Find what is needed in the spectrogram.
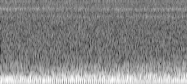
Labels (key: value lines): label: anthrophony, boat engine
recorder: HydroMoth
